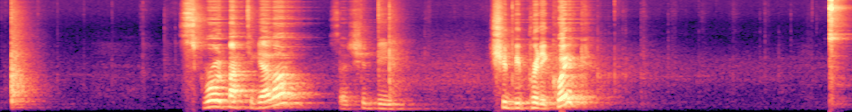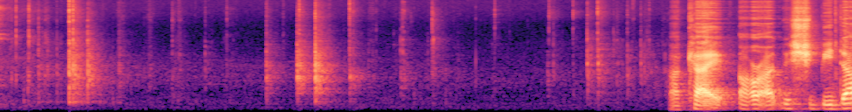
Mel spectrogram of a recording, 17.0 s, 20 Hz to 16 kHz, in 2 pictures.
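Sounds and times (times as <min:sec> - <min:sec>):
faint clicks and taps of handling: 0:06.1 - 0:15.2.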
